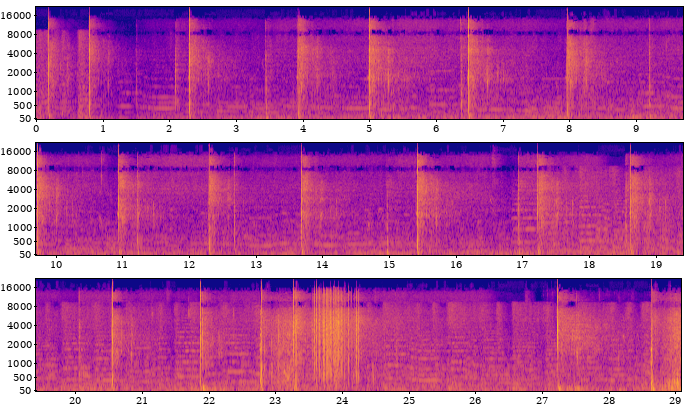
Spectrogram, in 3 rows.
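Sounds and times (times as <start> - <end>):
sharp cracks: 0.0 - 26.2, 26.8 - 29.0
music with slow melody: 0.0 - 29.0.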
